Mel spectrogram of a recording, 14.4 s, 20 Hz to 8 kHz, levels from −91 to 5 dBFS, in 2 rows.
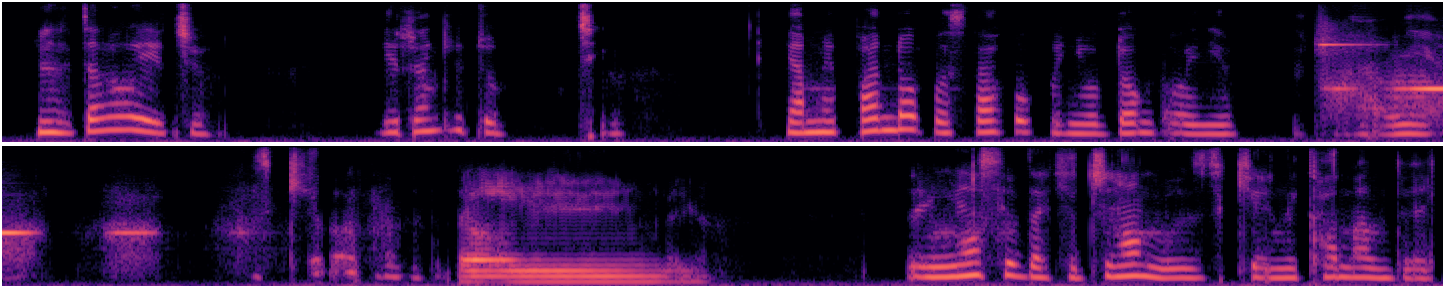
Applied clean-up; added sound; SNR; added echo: neural diffusion model UNIVERSE++.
